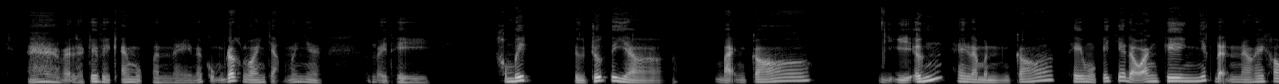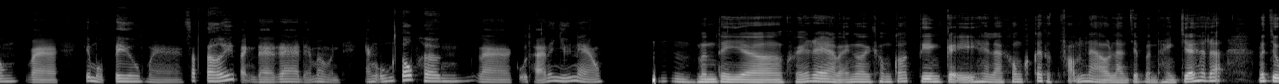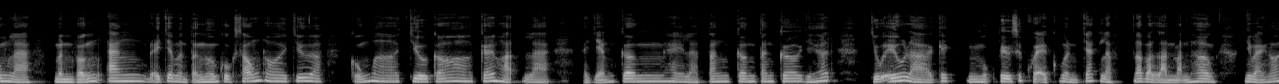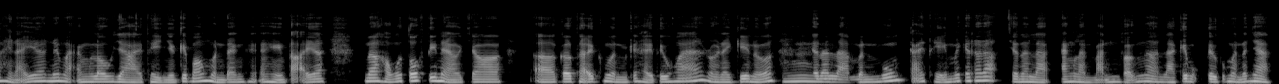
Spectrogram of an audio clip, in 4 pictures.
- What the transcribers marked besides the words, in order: distorted speech; tapping; other background noise; "kiêng" said as "tiêng"
- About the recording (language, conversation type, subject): Vietnamese, advice, Ngân sách hạn chế khiến bạn gặp khó khăn như thế nào khi lựa chọn thực phẩm lành mạnh?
